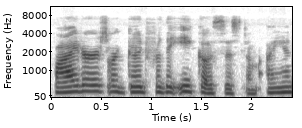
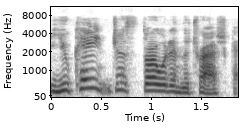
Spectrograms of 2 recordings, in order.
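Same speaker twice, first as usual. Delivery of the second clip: play-acted scream kept small, mild half-yell; 4 semitones higher than usual. Retelling yelling at someone who was killing it: imitating own past screaming. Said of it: "and I'm screaming".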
